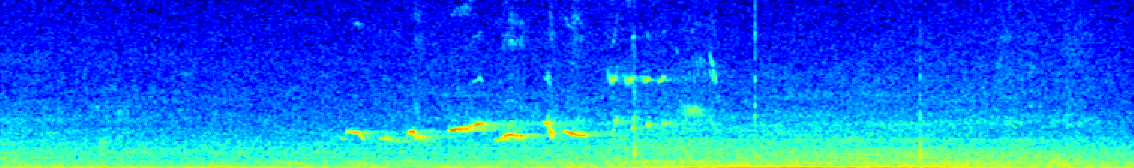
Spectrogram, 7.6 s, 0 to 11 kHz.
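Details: Common blackbird (Turdus merula) singing from an antenna in the town centre of San Martín, Zamudio, Bizkaia, on 23 April 2019: one mellow, fluted warbling phrase ending in a thin, high twitter, over a steady low background rumble.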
